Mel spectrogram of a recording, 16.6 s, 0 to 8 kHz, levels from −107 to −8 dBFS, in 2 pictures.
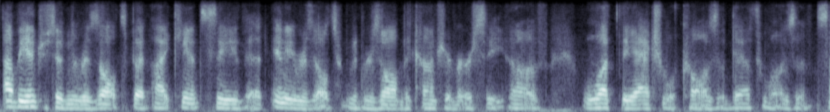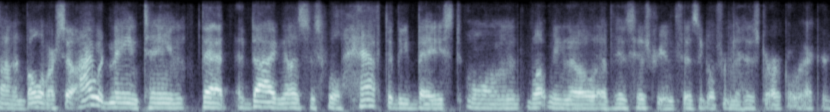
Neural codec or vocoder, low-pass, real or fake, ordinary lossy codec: codec, 16 kHz, 2 kbps, FreqCodec, smaller model; 7.2 kHz; fake; Opus, 32 kbps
